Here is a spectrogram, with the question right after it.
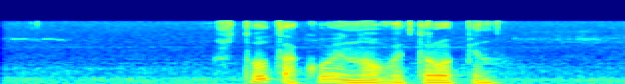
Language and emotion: Russian, neutral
